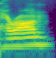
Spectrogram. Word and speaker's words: Heron: Brian Adams for Todd Rundgren, Tom Morello for Gil Scott Heron, excuse me. I always want to say Heron, but it's Heron.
